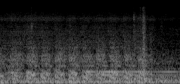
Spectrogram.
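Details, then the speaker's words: 2007 BMW X5 on a cold morning, about 20°F: starter churns steadily for two seconds but engine never catches; crank no start from failed fuel pump relay in rear passenger-side fuse panel. "uh 2007 BMW X5, not starting on a cold morning. Today is about 20° Fahrenheit."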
